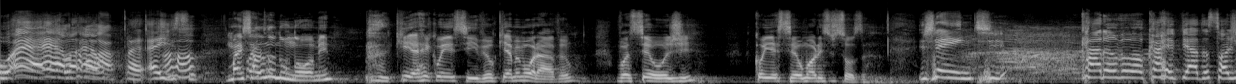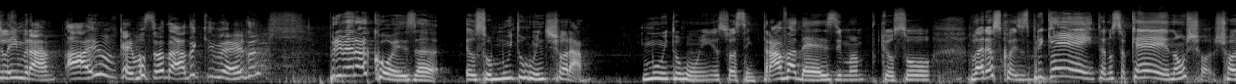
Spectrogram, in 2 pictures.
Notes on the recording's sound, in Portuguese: Imagina ao vivo em BH.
